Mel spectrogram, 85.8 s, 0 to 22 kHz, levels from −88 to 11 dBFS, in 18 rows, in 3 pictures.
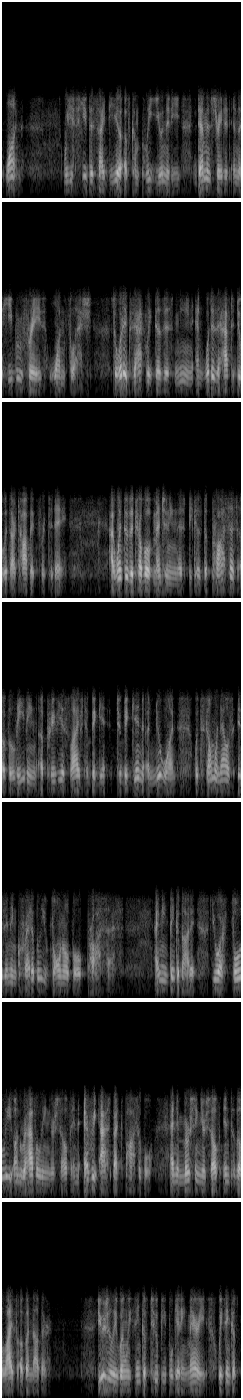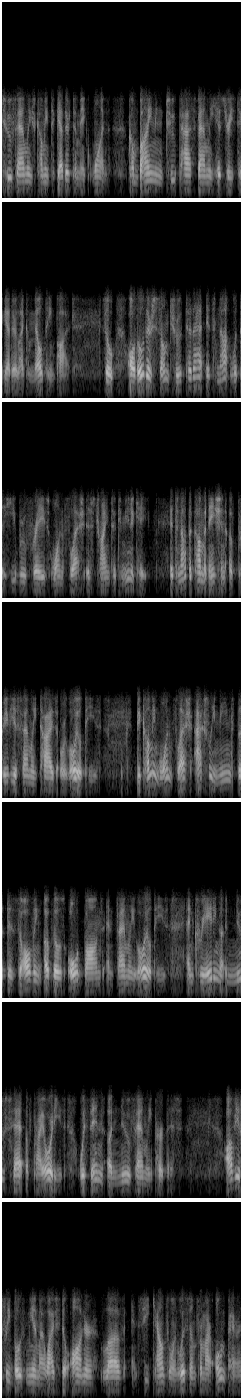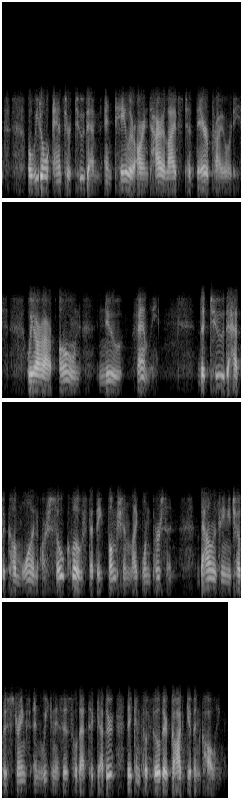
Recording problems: phone-call audio; nothing above 3.5 kHz

